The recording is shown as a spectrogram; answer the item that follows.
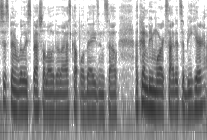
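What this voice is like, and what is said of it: Arkansas country twang. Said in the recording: “I always, have my Arkansas twang with me”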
